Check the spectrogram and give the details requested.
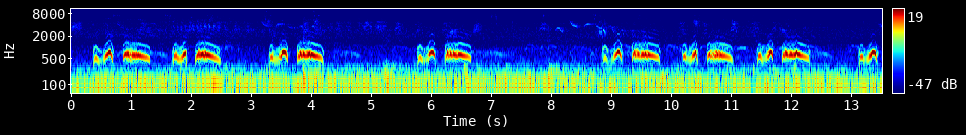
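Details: Spotted dove decoy calling repeatedly while trapping wild doves on a training outing; a long series of cooing phrases, each a short double note then a drawn-out coo, roughly every two seconds with brief gaps and low background noise.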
